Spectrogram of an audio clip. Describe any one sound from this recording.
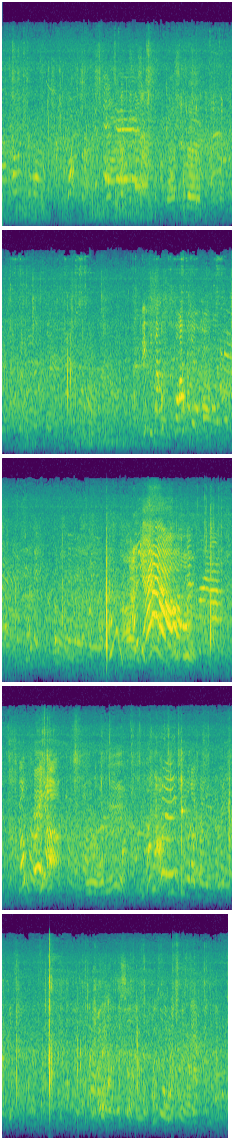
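Young girls shout and cheer outdoors across an open field.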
